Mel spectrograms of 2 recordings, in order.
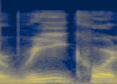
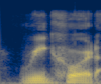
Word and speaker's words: record: If you say, I want to record a song, with the stress on the first syllable, you are saying the noun, like a vinyl record. The verb is record.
